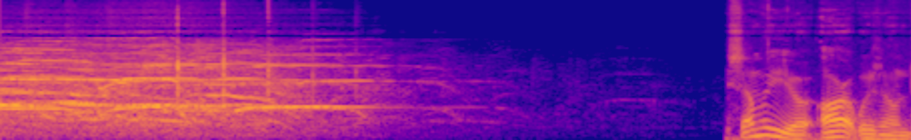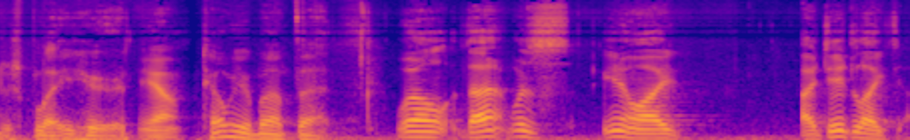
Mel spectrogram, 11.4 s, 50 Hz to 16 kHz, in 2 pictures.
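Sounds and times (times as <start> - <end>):
crowd of fans roaring and cheering: 0.0 - 3.2
speech: 4.6 - 10.0, 10.7 - 11.3.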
